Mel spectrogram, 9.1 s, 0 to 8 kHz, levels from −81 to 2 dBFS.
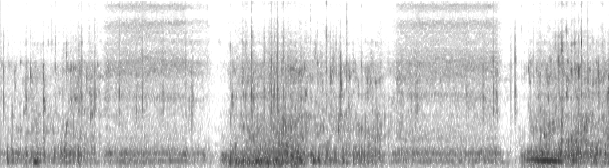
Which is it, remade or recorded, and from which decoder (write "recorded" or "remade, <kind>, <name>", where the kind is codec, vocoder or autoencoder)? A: remade, autoencoder, DAC-VAE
